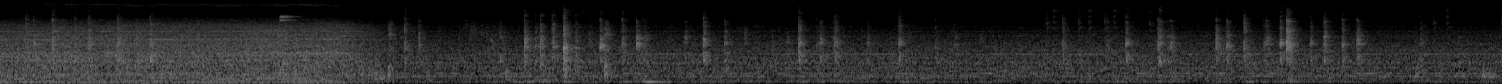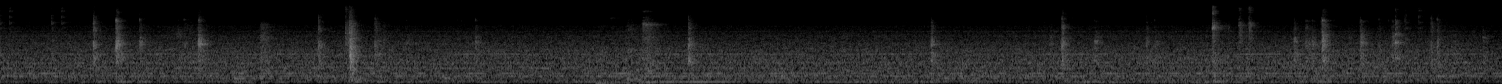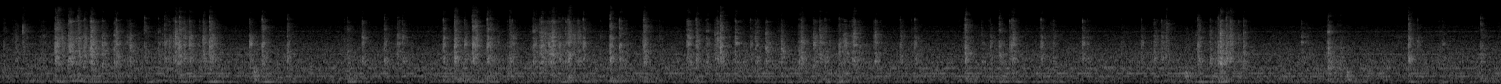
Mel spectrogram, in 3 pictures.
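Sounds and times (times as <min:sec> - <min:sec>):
typing on mechanical keyboard: 0:05.0 - 0:09.5, 0:10.4 - 0:17.1, 0:26.5 - 0:29.5, 0:30.1 - 0:43.5, 0:44.1 - 0:45.0.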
